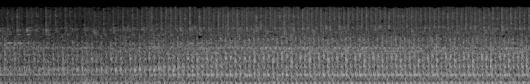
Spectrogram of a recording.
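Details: Diesel just rebuilt with new seals, fuel pump position unchanged, radiator off and filled with plain water: clatter at idle about three to four beats a second, settling into a smooth, even idle.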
